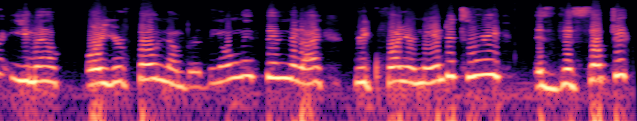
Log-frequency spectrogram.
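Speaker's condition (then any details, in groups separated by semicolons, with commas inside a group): Cerebral palsy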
